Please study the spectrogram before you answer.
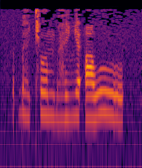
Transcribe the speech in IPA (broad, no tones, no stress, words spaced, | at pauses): ɓɛ̤cʰʊːmbæ̤i̯ ʎɛʔɑ wuː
